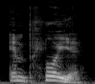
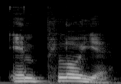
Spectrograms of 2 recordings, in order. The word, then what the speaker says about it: employer: Employer. Employer. The stress is on the second syllable, ploy.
